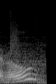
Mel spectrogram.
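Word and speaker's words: roux: now you take the room okay once this whole exactly yeah roo roo spell are 0 ux by u just pronounced as rude okay so that's a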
